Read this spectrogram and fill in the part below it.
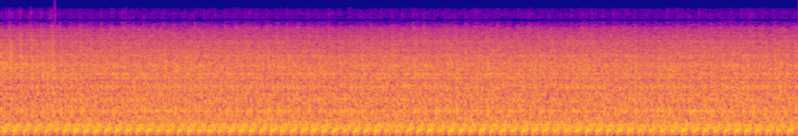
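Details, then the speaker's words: Arctic Cat Prowler engine running again after rebuild with new pots (cylinders), warming up on the stand while bleeding air from the cooling system; even, regular putter at constant pace, no tapping or stumbling: normal idle. "She runs. Been a long time coming, hasn't it? So we still got a lot to do on this thing, and I'm pretty happy with the way this is running right now."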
